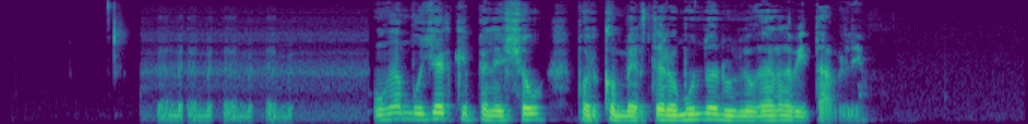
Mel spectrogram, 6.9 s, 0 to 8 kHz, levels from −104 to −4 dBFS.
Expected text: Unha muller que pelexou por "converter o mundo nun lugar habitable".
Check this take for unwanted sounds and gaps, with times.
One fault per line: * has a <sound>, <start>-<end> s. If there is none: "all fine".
* has a laugh, 1.1-2.0 s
